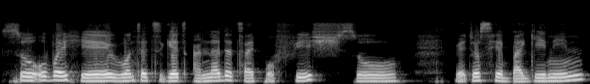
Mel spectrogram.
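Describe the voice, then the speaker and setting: With a cold-congested voice, a Nigerian woman vlogger talks casually about a market, frequently using "yeah" and "you know." Her deep, warm voice is unhurried and fairly even in intonation. The recording sounds muffled.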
